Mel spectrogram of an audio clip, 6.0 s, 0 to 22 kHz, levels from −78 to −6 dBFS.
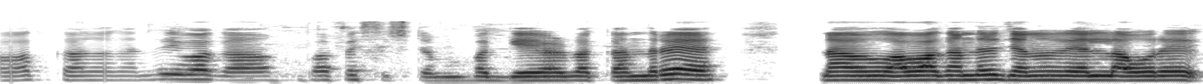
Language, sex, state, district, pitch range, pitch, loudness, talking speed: Kannada, female, Karnataka, Bellary, 190-210 Hz, 200 Hz, -17 LUFS, 100 wpm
